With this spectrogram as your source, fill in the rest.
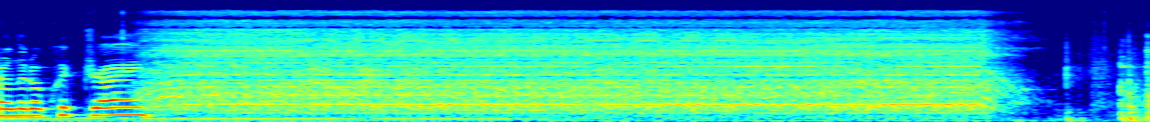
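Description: A heat tool blows with a steady whir.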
